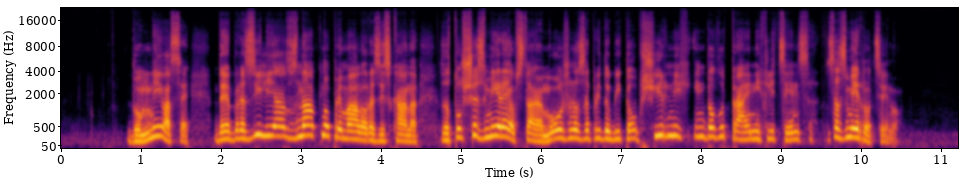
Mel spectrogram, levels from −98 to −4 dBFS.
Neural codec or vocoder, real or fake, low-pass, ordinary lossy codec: codec, 44.1 kHz, 2.6 kbps, SNAC; fake; none; none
